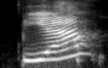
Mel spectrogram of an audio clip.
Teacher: La i es una vocal cerrada y la a es una vocal abierta. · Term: diptongo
